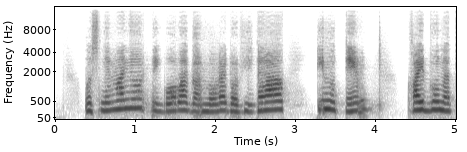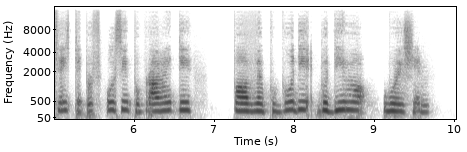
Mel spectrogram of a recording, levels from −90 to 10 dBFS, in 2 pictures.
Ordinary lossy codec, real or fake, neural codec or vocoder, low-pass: none; fake; codec, 44.1 kHz, 0.9 kbps, DAC; 14.4 kHz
